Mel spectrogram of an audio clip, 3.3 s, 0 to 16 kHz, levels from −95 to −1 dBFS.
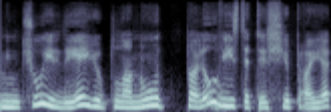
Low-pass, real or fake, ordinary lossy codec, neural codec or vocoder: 14.4 kHz; fake; MP3, 96 kbps; codec, 44.1 kHz, 2.6 kbps, DAC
